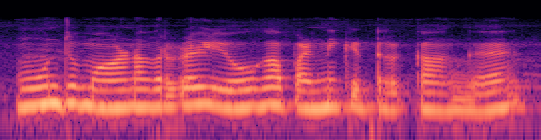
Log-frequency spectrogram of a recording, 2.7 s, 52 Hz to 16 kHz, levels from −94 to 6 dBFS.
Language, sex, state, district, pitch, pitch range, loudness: Tamil, female, Tamil Nadu, Kanyakumari, 210 Hz, 200-225 Hz, -15 LUFS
